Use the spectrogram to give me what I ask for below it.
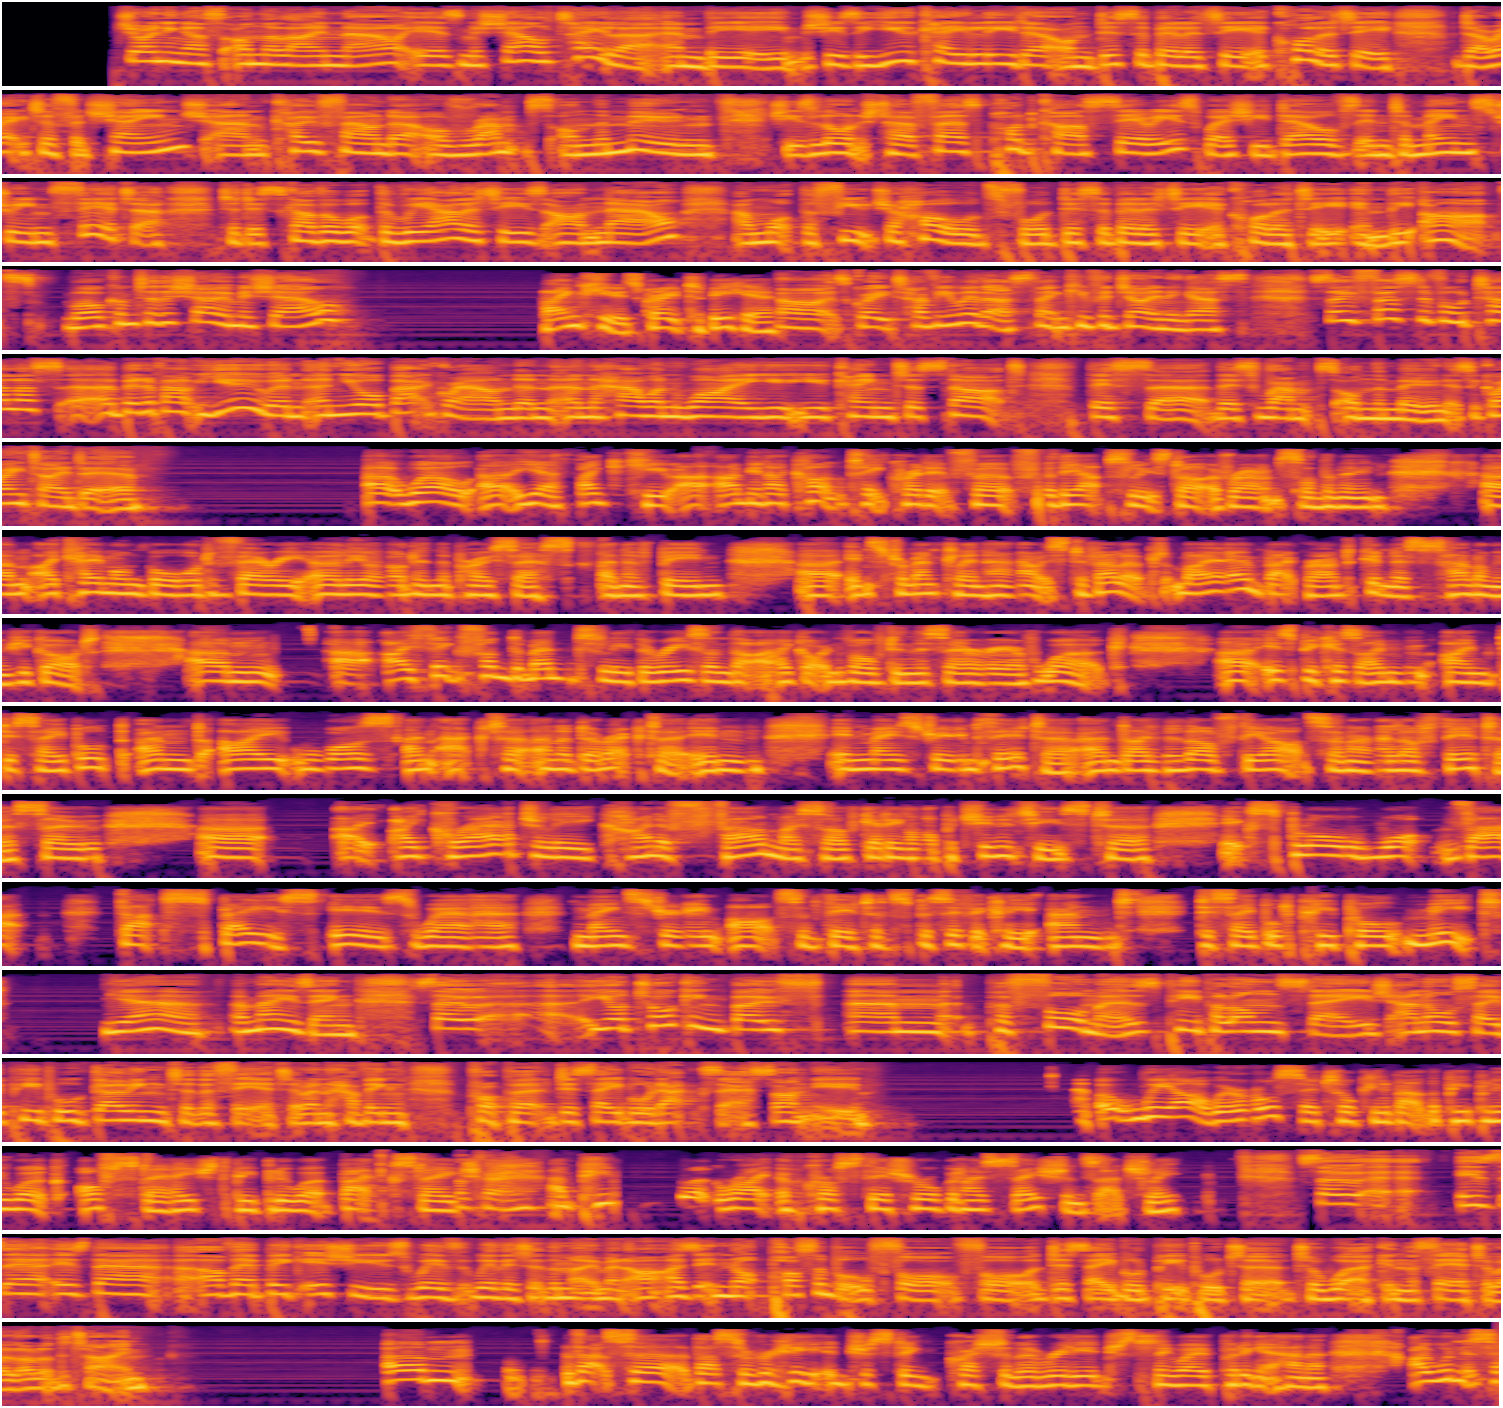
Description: in conversation about the past, current and future realities of disability equality in theatre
